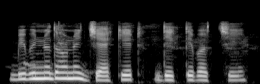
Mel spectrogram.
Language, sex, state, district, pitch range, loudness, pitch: Bengali, female, West Bengal, Cooch Behar, 195-265 Hz, -13 LUFS, 215 Hz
